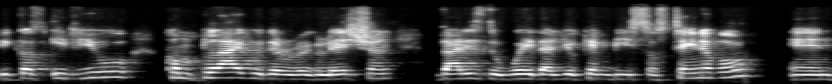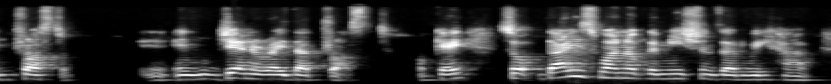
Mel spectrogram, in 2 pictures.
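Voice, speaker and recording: The speaker has a Spanish accent, ordinary pitch variation, and talks at a fairly slow pace. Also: woman, fairly low pitch for a woman. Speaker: legal nonprofit representative. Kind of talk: interview. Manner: halting, many fillers and repeats.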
